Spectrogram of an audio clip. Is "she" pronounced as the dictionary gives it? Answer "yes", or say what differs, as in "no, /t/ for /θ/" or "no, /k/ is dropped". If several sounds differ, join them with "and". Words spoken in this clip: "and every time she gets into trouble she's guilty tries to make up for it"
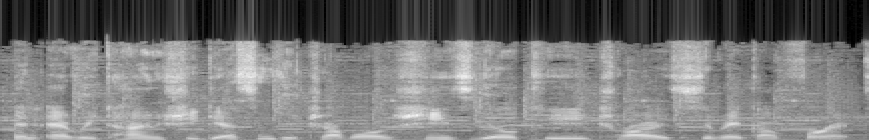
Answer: yes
